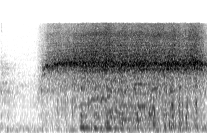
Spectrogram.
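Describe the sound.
A voice makes a steady, breathy whooshing hiss imitating a flooded river crashing against a house, starting abruptly after a brief quiet and holding at even loudness for about two seconds before cutting off.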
